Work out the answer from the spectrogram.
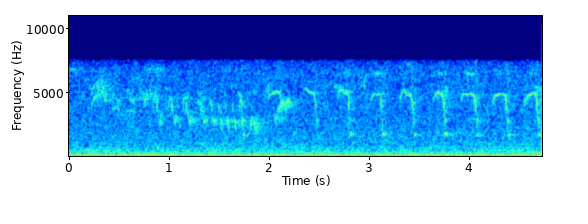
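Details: Booted eagle nest in Sierra de Guadarrama National Park, Spain, during the chick's presentation to the male: a fast chattering burst, then a regular run of thin, high, hooked squeals about three per second.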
